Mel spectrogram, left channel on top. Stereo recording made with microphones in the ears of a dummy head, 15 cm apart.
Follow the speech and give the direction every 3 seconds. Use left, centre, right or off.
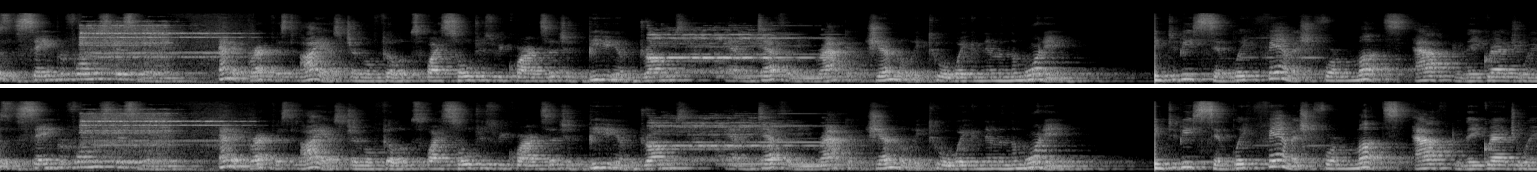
left, left, left, centre, right.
